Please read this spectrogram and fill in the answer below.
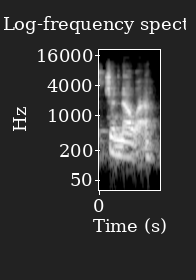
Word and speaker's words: Genoa: railroad town to ask the correct way to pronounce is genoa the legend is that there was a railroad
